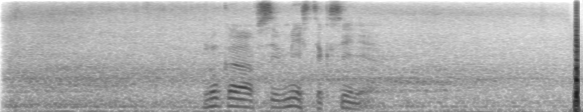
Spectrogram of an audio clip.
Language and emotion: Russian, positive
